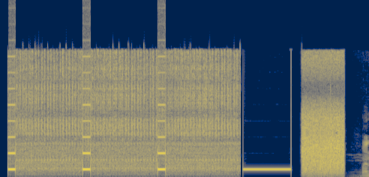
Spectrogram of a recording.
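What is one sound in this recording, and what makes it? Short beeps sound once a second.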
